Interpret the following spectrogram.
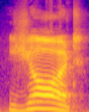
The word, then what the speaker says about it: you're: यू आर, योर, योर। जैसे वो योर होता है ना, वाई ओ यू आर वाला योर, वो वाली साउंड देनी है, योर। इसको अब यू बोलने लगे, प्रोनाउंस करने लगे, आपने यू आर नहीं प्रोनाउंस करना, बल्कि इसको क्या प्रोनाउंस करना है? योर।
